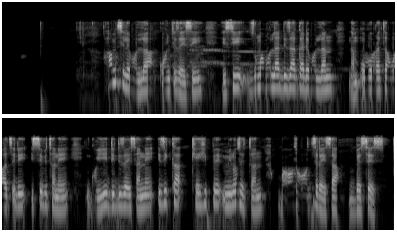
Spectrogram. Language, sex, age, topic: Gamo, male, 18-24, agriculture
